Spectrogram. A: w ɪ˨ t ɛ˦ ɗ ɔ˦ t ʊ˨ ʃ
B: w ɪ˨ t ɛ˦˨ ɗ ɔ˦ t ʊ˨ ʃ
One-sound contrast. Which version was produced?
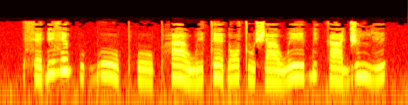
B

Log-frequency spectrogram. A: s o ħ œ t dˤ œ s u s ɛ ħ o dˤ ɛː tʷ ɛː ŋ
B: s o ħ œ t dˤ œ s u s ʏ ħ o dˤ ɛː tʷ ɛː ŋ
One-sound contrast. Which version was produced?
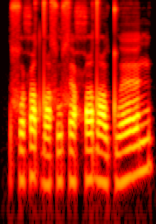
A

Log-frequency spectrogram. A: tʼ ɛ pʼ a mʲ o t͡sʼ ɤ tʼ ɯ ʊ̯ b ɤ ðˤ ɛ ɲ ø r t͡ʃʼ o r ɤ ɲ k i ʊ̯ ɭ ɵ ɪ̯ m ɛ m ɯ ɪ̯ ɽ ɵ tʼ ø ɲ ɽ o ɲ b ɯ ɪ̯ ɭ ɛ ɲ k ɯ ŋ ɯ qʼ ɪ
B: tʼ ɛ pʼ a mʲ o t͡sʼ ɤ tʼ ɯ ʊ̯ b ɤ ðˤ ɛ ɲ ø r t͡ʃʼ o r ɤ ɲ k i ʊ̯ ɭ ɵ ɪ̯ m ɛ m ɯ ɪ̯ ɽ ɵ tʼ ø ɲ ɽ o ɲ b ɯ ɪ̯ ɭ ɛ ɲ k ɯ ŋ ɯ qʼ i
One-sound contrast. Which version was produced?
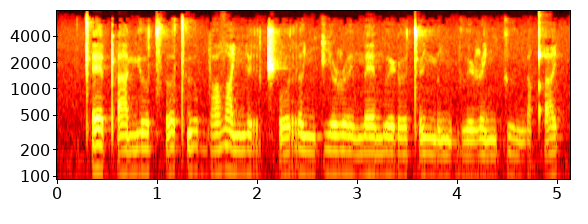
B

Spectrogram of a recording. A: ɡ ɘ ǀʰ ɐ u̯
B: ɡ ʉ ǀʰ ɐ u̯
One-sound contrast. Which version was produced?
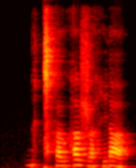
B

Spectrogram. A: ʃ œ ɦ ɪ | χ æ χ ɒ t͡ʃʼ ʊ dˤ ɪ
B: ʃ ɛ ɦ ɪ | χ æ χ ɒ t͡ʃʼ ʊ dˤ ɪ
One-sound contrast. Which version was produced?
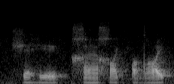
B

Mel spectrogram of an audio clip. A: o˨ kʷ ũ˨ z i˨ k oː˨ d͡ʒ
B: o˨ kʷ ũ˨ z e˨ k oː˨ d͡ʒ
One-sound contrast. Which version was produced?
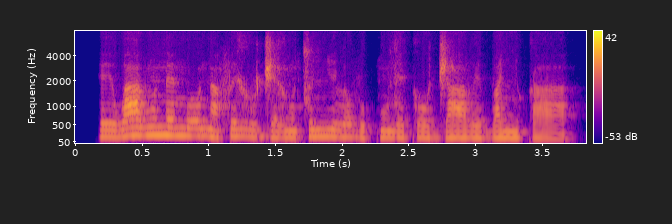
B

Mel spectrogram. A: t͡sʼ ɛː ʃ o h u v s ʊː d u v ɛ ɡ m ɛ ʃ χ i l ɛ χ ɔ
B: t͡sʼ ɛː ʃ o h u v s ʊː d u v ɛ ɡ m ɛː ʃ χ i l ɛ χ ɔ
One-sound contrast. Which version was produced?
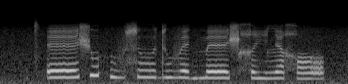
B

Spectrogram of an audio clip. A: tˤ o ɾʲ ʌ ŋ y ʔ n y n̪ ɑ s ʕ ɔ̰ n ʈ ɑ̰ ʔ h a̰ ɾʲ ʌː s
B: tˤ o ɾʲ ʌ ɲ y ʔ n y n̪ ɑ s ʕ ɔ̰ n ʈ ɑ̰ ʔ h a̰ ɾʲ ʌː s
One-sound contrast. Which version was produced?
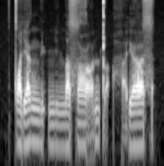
A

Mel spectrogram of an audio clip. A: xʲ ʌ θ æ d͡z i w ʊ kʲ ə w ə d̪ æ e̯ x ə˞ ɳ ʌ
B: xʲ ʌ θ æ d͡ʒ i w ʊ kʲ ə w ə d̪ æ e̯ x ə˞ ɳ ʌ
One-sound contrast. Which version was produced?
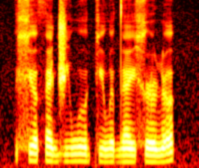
B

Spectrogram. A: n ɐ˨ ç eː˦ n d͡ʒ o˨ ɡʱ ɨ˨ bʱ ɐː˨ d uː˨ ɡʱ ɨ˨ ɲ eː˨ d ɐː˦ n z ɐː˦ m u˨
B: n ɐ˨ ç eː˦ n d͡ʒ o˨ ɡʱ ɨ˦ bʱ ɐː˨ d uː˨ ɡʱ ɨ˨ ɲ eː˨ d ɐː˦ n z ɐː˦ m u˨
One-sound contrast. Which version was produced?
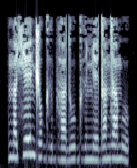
A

